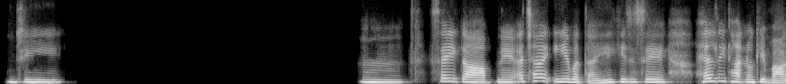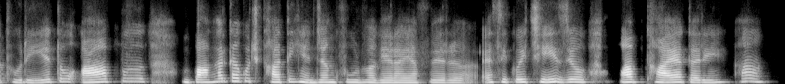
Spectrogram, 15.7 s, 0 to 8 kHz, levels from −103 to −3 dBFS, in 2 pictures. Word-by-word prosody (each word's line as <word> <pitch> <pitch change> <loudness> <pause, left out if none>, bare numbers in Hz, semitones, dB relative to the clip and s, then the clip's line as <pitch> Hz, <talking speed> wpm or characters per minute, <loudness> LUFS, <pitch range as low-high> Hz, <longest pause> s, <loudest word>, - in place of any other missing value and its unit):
जी। 225 -1 -2 3.0
हुँ, 220 -2 0 0.4
सही 290 -1 -2
कहा 245 -3 +2
आपने। 225 +1 -1
अच्छा, 290 +4 -2
ये 270 -4 -2
बताइए 210 -3 -2
कि 245 +1 -3
जैसे 235 +1 -4 0.5
हेल्दी 300 +2 -1
खानों 255 -5 +1
की 235 0 -1
बात 200 0 0
हो 215 - -3
रही 200 -1 -4
है, 230 - 0
तो 275 +3 -5
आप 250 +4 +5 0.8
बाहर 235 +5 +6
का 305 - +4
कुछ 305 0 -6
खाती 235 +1 +1
हैं, 210 -4 +1
जंक 215 +1 0
फ़ूड 220 -2 -3
वगैरह 205 -1 0
या 205 - 0
फिर 205 -1 -2 0.4
ऐसी 230 +2 -2
कोई 235 0 +1
चीज़, 240 0 0
जो 235 -1 +1 0.4
आप 235 -1 +6
खाया 225 0 +6
करें? 210 -1 -1 0.2
हाँ। 275 -3 -4
230 Hz, 140 wpm, -21 LUFS, 215-255 Hz, 3.0 s, बाहर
